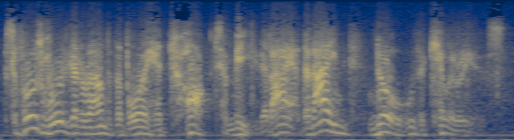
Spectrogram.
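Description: A man playing a wry, folksy frontier town doctor in a 1950s radio western, with dry and halting speech. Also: a little high, lively intonation, pushed and bright, slight background noise, low-quality recording. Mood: grave. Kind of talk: 1950s radio drama acting.

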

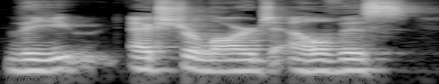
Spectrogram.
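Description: A man co-hosting a podcast in casual chat, telling stories in a relaxed way with many fillers. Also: mid-range voice, slow pace, background noise. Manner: relaxed, filler-heavy storytelling. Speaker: podcast co-host.

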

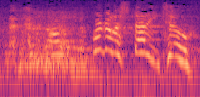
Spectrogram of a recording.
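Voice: very high-pitched, sing-song, a little slow, crowd noise, heavily acted. An actor playing a brash, bossy, slangy young schoolboy in a 1950s radio comedy. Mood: eager, carefree. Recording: muffled, noisy 1950s radio recording.

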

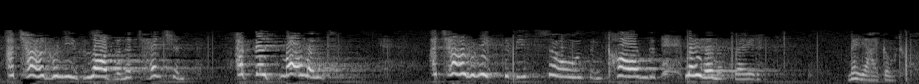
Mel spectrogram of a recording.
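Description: High-pitched anguished mother, old radio. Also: expressive, normal speed. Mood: pleading anguish. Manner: emotional, imploring, breaking into sobs. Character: anguished, pleading mother on trial, desperately devoted. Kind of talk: 1940s radio melodrama acting. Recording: muffled old radio recording, reverberant, hissy.

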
